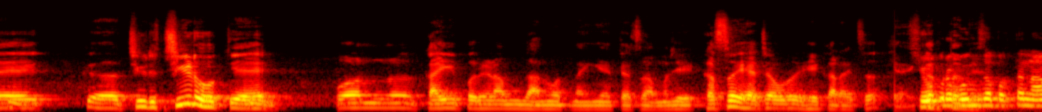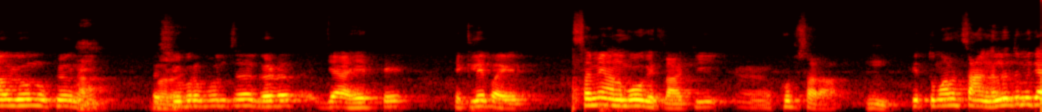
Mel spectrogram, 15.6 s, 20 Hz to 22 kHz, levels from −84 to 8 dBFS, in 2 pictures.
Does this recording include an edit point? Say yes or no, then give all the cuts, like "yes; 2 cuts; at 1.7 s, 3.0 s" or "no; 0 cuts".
yes; 2 cuts; at 6.7 s, 12.1 s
